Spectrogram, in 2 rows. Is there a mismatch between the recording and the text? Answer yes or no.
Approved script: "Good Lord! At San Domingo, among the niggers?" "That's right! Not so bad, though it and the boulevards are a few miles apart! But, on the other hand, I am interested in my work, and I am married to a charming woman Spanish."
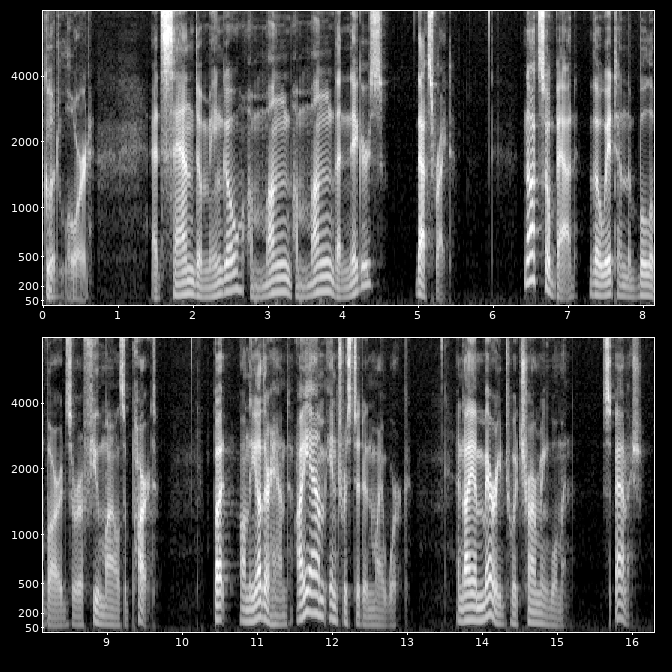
yes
